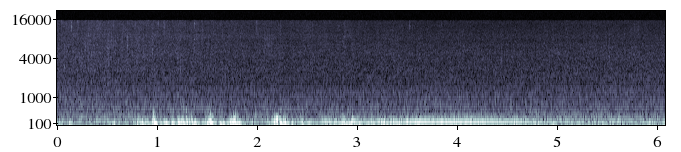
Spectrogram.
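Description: Gusty low rumble of wind buffeting a phone microphone outdoors, easing after about two seconds. A steady low hum comes in for a couple of seconds around the middle.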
